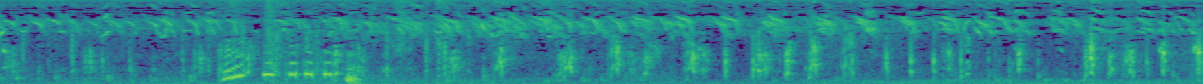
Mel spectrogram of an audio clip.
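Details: Captive Sumatran junglefowl while its food and water dishes are cleaned with antibacterial floor cleaner: one short, harmonic, rising call near the two-second mark, set against steady scraping, scrubbing and clicking noises.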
